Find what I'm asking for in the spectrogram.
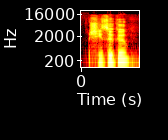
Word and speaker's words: Shizuku: Shizuku.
